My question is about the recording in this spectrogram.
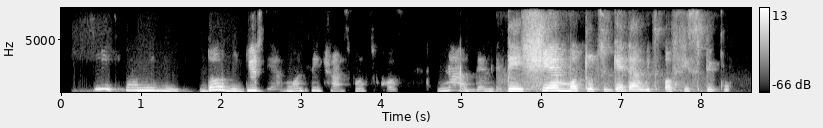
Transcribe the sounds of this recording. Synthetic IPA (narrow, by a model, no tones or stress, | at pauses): hisfamili | dɔ̃nɹidusdɛamɔ̃ntlitʰɹãnspɔtkʰɔst | naʊdɛ̃mdeʃɛɛmɔtotuɡɛdawiθɔfispipo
